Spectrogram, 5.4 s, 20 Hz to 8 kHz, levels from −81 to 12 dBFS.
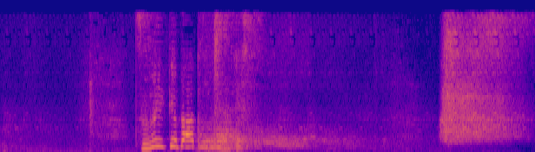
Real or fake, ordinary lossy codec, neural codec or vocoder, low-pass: fake; none; codec, 16 kHz, 1.1 kbps, Voila-Tokenizer; none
